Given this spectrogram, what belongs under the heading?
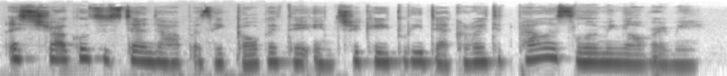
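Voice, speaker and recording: A woman's voice: fairly low pitch, a little fast, a little mellow, slightly rough. A woman giving scripted first-person narration of an adventure story as its protagonist.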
